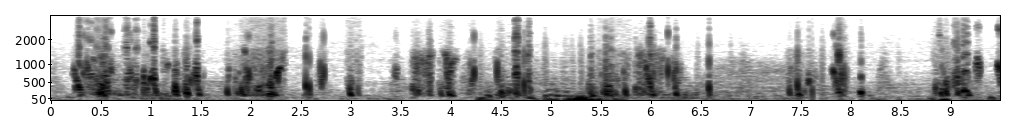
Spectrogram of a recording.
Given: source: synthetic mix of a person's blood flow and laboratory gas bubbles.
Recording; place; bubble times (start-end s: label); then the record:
Doppler ultrasound of blood flow; subclavian vein
0.21-1.53 s: bubbles
1.75-2.35 s: bubbles
2.50-2.62 s: bubbles
2.67-2.76 s: bubbles
2.94-3.10 s: bubbles
3.42-3.48 s: bubbles
3.58-3.82 s: bubbles
3.86-4.07 s: bubbles
4.15-4.26 s: bubbles
4.43-4.82 s: bubbles
5.35-6.30 s: bubbles
6.53-6.61 s: bubbles
7.34-7.61 s: bubbles
7.79-7.99 s: bubbles
8.06-8.15 s: bubbles
8.80-9.30 s: bubbles
9.44-9.49 s: bubbles
From the record:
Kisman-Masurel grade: 233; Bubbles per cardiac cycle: several, 3 to 8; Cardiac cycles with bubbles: 50 to 99%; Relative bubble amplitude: loud (0.450 to 0.775); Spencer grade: 3 (all of the cardiac periods contain showers or single bubble signals, but not dominating or overriding the cardiac motion signals); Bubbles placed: anywhere in the cardiac cycle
